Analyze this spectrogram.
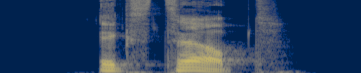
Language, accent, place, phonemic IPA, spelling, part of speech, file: German, Germany, Berlin, /ɛksˈt͡sɛʁpt/, Exzerpt, noun, De-Exzerpt.ogg
- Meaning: excerpt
